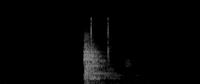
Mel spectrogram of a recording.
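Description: A single sharp click about a second in, ringing briefly and dying away within half a second, in otherwise dead silence.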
